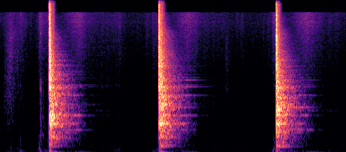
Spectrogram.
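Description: A sledgehammer drives a large-diameter pipe coupling in three sharp, evenly spaced blows, each a loud close crack that rings briefly before dying away into silence.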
